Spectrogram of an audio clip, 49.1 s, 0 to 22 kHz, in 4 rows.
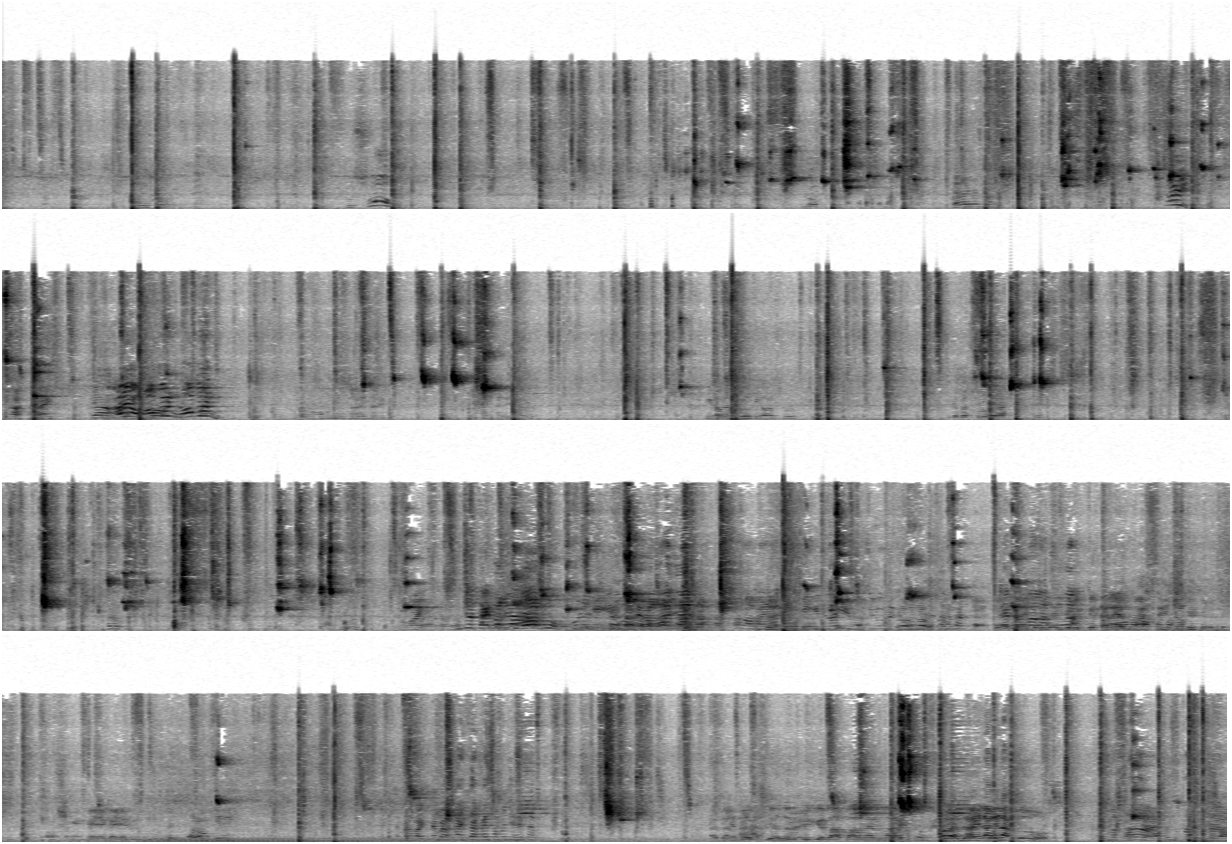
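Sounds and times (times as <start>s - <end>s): shoes squeaking on court: 0.0s - 49.0s
basketball bouncing on hard court: 6.9s - 12.8s, 18.5s - 18.8s, 19.4s - 19.8s, 39.6s - 41.0s, 45.7s - 49.0s.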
